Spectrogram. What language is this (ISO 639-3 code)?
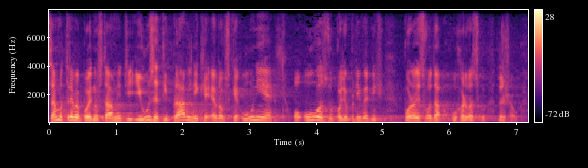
hrv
